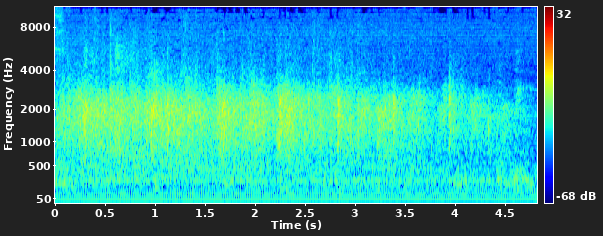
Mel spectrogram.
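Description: Audience at a Ghanaian economic forum applauding to welcome the Deputy Minister, a fairly quiet, even wash of clapping heard from a distance over a low steady hum, with no talking.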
